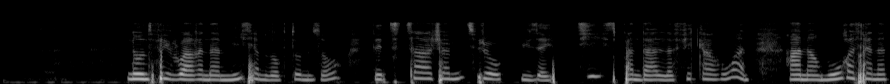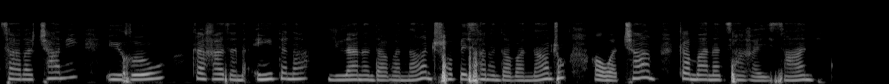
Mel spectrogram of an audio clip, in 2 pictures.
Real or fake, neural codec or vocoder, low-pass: fake; codec, 16 kHz, 4 kbps, FreqCodec, larger model; 7.2 kHz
